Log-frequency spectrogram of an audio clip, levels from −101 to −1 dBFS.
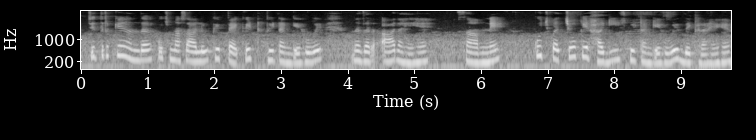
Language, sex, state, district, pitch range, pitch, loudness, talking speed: Hindi, female, Maharashtra, Dhule, 195-235 Hz, 215 Hz, -17 LUFS, 155 wpm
